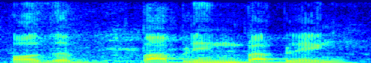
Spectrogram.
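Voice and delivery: "bubbling, bubbling" in a playful put-on street voice; mock street accent. Host riffs in slang, mock street accent. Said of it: "What is his accent?".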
